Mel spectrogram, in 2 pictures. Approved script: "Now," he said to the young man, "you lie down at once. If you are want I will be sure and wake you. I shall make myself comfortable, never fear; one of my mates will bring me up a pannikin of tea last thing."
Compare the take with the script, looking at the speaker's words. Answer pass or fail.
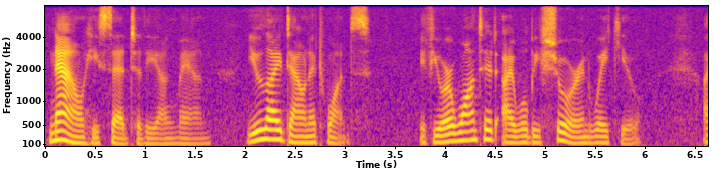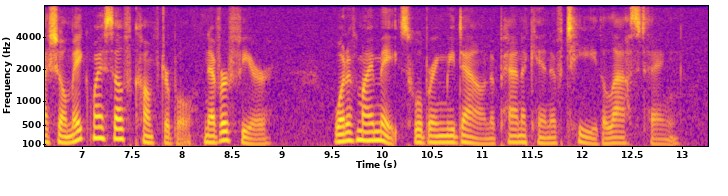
fail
